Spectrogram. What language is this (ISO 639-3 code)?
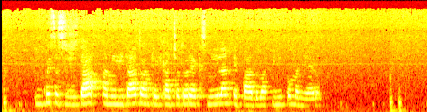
ita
